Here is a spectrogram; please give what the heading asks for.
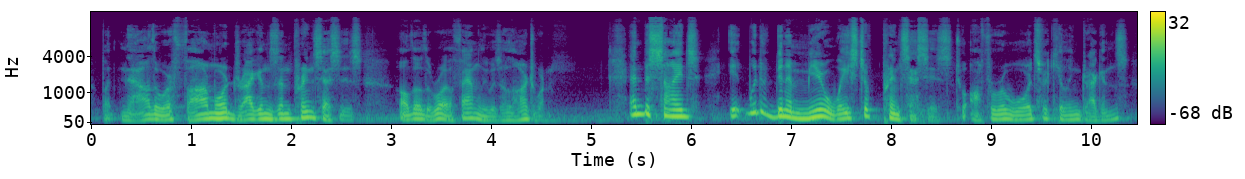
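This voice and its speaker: A man reading a children's tale aloud in an expressive storybook manner, with emphatic swells and drops. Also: medium pitch, breathy edge. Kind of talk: scripted storytelling narration.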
